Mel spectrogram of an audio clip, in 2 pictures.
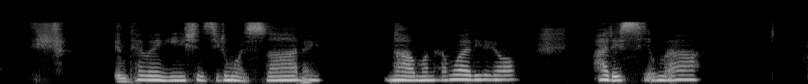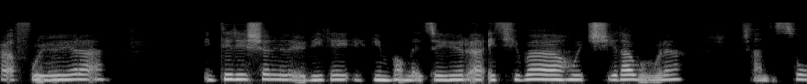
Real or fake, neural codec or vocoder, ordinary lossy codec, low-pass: fake; codec, 16 kHz, 0.5 kbps, X-Codec, HuBERT features, trained on LibriSpeech; AAC, 32 kbps; 7.2 kHz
